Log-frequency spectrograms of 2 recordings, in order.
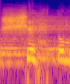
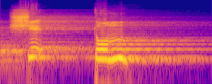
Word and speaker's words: شئتم: سارے لوگ اس کو شہتم پڑھتے ہیں، بہت سارے لوگ اس کو شئتم پڑھتے ہیں. دونوں غلط ہے. یہ حمزہ کا جو ہے آپ نے تلفظ کے ساتھ اس کو حمزہ پڑھ کے پڑھنا ہے.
